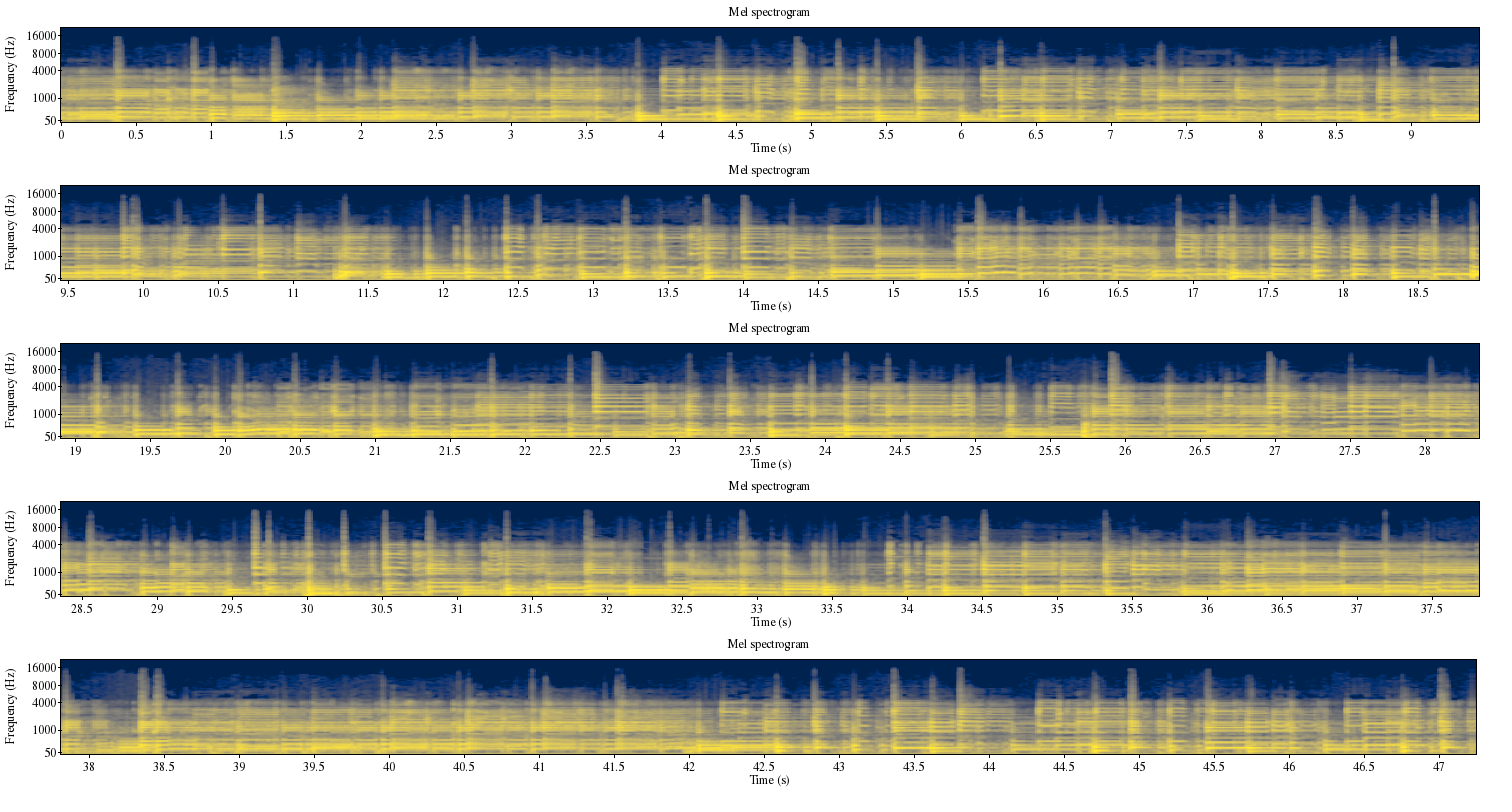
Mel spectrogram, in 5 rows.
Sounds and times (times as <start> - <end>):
Guitar: 0.0 - 47.2
Inside, small room: 0.0 - 47.2.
